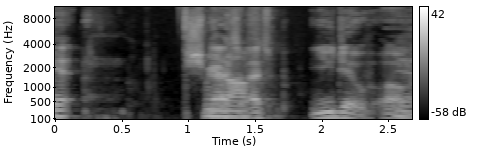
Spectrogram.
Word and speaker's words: Smirnoff: You just said Smirnoff. That's how you say it. It's Smirnoff. It's not schmear. Schmear is you put on cream cheese.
